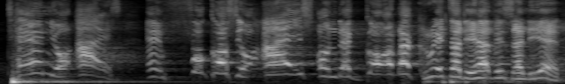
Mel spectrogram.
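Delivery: roaring pulpit declaration; full-force preaching. Acted. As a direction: preach it at the top of your voice.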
